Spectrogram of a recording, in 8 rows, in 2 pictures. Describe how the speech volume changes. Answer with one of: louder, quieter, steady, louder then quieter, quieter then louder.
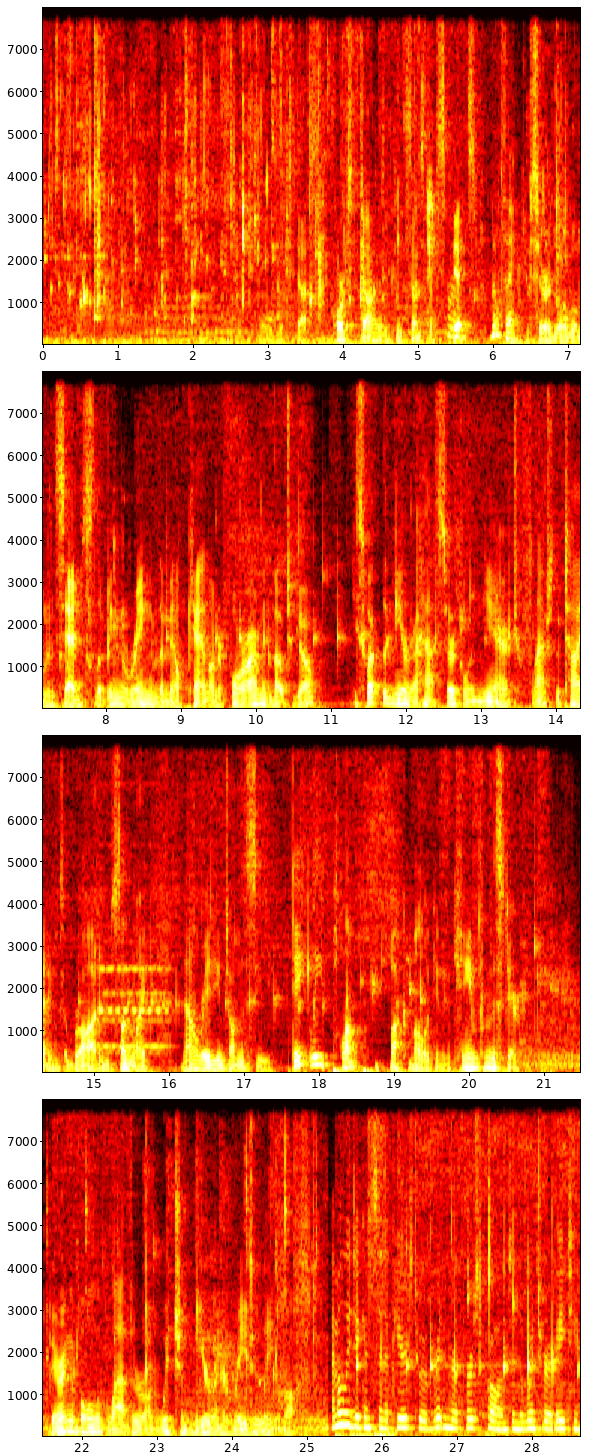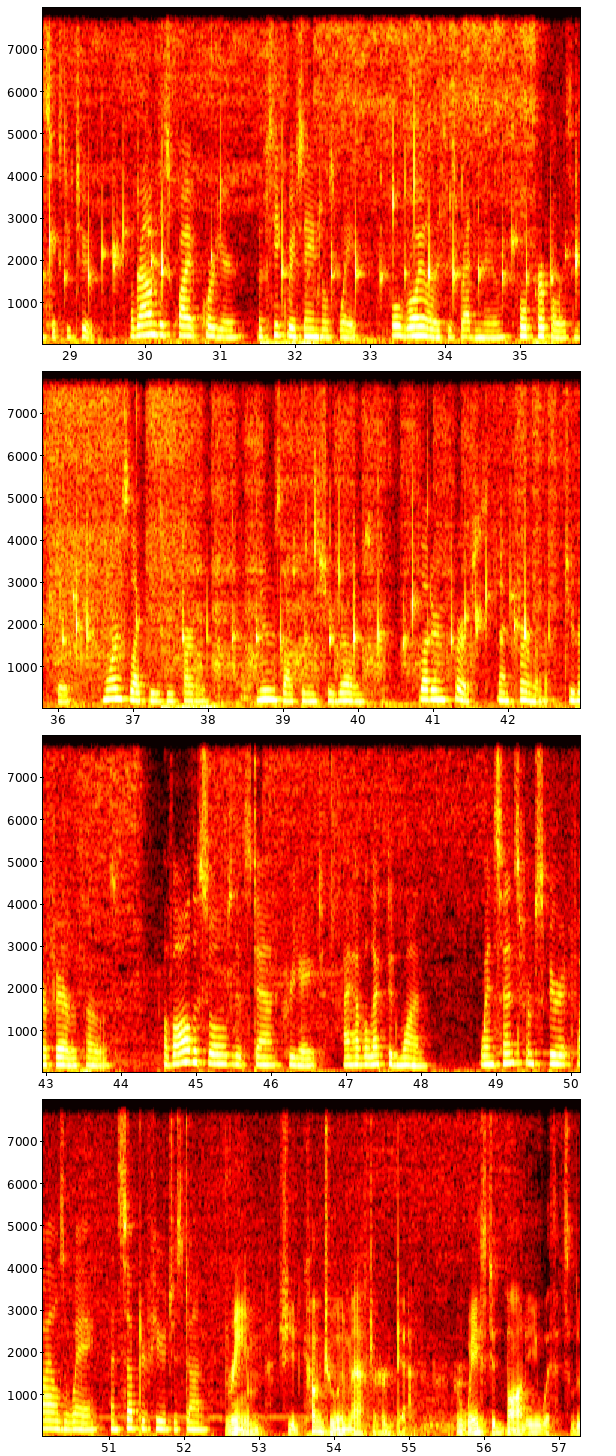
steady.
